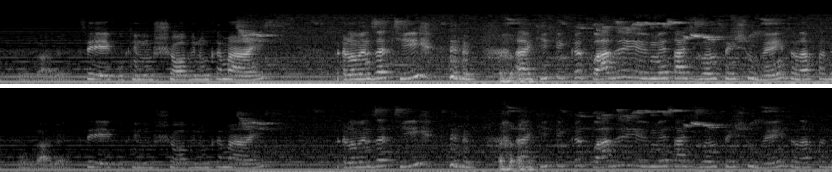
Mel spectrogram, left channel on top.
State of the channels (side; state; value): right; quieter; 8.7 dB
